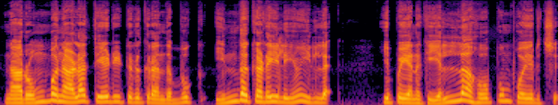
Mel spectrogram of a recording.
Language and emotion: Tamil, sad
